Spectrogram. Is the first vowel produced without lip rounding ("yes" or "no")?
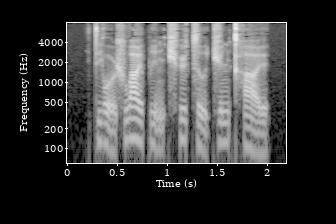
no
